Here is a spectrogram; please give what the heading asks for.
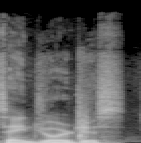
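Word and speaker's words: Saint-Georges: Saint Georges. Chevalier de Saint Georges. Also Joseph Bologna. I really hope that's not how you pronounce it.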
